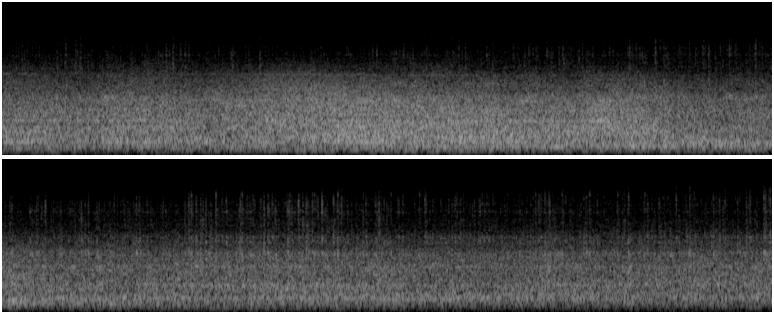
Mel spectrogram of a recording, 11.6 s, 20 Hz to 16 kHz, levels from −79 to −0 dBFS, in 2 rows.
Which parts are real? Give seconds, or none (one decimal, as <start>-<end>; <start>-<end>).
0.0-11.6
